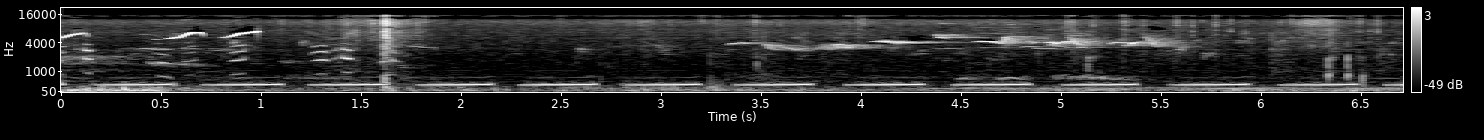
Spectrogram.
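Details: Decoy quail calling to attract other quails, a standard 'cút um' call: low, hollow hoots in a steady series, about two per second, very even. Faint high chirps from other birds sound in the background.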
